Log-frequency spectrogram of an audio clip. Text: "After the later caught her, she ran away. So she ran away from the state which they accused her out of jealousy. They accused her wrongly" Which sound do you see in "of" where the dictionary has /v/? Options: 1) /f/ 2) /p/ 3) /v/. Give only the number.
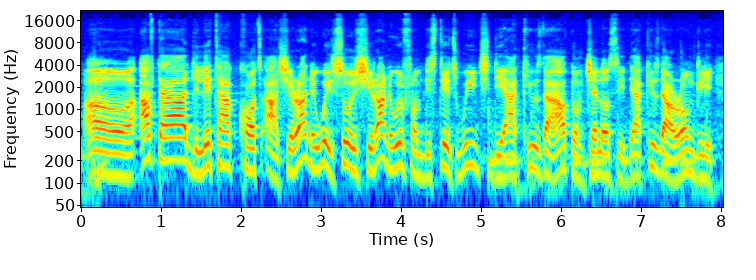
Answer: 1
